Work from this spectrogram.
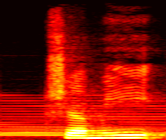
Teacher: విసర్గ తర్వాత క్ష తో అక్షరం ఉన్నది కాబట్టి విసర్గ ఉచ్చారణ పూర్తిగా చేసి క్షమి అని పలకాలి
